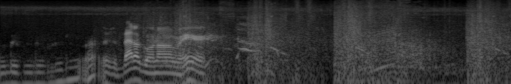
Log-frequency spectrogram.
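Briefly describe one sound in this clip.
A man talks animatedly into a close microphone, his voice rising in pitch.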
